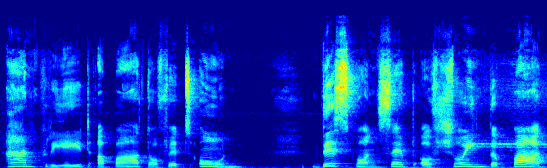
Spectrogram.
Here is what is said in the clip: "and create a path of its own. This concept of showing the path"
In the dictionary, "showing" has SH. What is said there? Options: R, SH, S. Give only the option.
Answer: SH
